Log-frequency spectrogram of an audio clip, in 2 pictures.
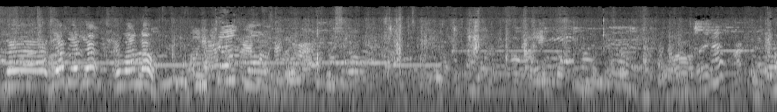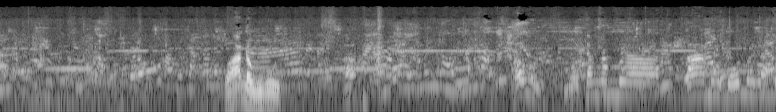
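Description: Women talk loudly close by.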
